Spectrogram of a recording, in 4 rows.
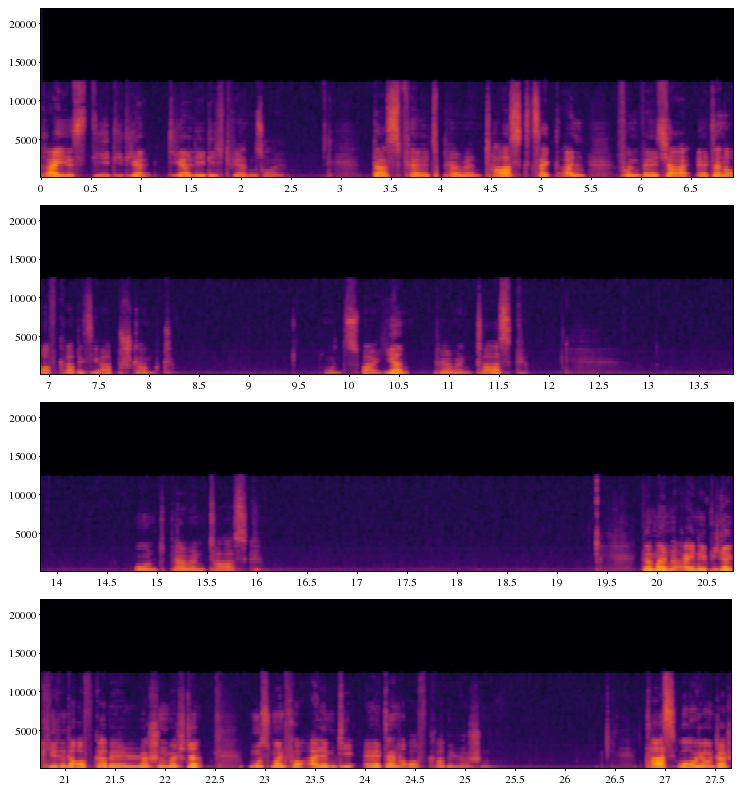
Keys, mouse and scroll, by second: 9.2-10.4 drag, 12.8-14.1 drag, 15.9-18.0 drag.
